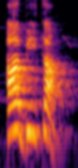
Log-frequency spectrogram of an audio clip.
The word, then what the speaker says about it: habitat: c'est un roseau hirondelles habitat habitat les maisons les appartements sont d habitat habitat habitat si le lieu où on habite à bi tah le thé ne se prononce pas la fin maintenant le s es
